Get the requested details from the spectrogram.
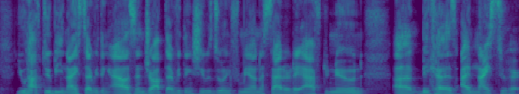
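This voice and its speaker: With an American accent, a man talks at a very fast pace. The recording is very clean, with a silent background. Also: medium pitch for a man, fairly even intonation. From New York. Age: 30s. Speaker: radio personality and podcast host. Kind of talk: casual chat. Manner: direct.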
